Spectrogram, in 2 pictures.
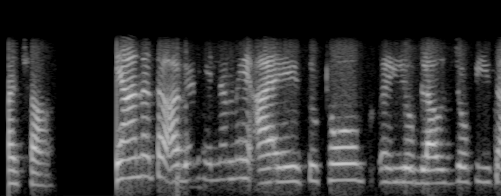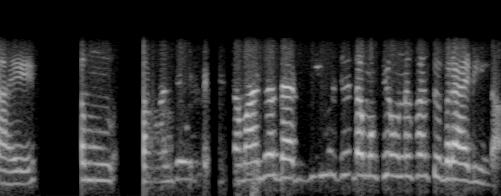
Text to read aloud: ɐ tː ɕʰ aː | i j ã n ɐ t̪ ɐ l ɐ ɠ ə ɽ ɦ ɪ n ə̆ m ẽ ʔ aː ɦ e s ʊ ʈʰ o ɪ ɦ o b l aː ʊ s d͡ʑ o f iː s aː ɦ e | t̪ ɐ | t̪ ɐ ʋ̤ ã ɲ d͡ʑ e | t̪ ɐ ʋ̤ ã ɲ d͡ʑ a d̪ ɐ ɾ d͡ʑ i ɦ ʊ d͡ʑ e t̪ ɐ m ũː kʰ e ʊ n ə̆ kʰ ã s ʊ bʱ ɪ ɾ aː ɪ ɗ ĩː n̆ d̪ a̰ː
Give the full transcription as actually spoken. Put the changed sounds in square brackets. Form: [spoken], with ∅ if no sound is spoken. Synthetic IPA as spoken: ɐ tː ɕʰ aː | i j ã n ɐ t̪ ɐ [∅] ɐ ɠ ə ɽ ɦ ɪ n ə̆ m ẽ ʔ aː ɦ e s ʊ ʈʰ o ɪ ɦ o b l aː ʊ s d͡ʑ o f iː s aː ɦ e | t̪ ɐ | t̪ ɐ ʋ̤ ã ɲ d͡ʑ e | t̪ ɐ ʋ̤ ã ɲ d͡ʑ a d̪ ɐ ɾ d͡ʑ i ɦ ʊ d͡ʑ e t̪ ɐ m ũː kʰ e ʊ n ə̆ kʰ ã s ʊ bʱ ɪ ɾ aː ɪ ɗ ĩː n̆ d̪ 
